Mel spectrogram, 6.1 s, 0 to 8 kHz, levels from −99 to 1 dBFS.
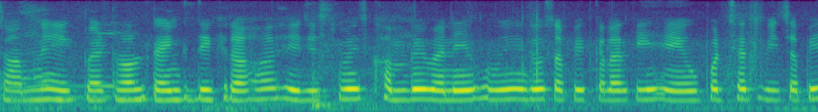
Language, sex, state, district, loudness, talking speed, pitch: Hindi, female, Punjab, Fazilka, -16 LUFS, 205 wpm, 235 Hz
